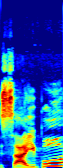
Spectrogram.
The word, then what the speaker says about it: syboe: But it's spelled, somebody actually said it's spelled like SYBOE, so it's like Saibo.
